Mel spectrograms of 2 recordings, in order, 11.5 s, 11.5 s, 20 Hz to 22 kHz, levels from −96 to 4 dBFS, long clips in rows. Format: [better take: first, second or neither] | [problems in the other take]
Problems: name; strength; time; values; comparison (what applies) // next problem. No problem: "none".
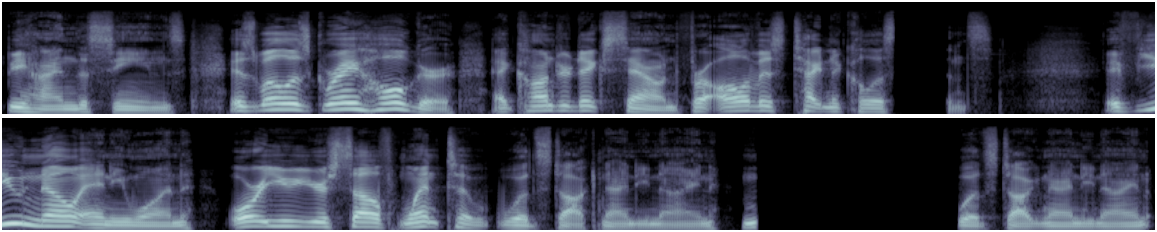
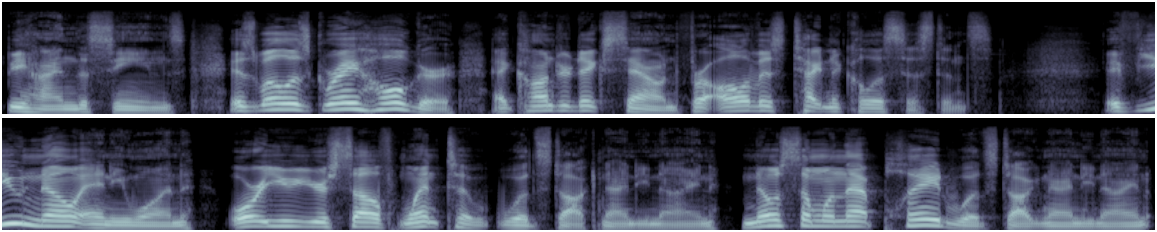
second | audio cutting out; at 4.5 s and at 9.5 s for 1 s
